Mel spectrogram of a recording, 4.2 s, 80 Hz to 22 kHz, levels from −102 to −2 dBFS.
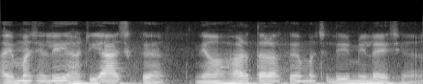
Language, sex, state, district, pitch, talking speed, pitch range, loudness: Angika, male, Bihar, Bhagalpur, 110 Hz, 155 wpm, 110-120 Hz, -17 LUFS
